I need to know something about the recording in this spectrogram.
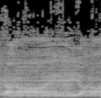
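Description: A man singing karaoke into a handheld microphone, holding one long, slightly wavering note over a backing track.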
